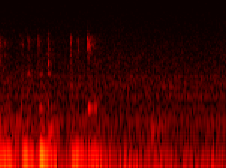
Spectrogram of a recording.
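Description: Computer keyboard typing, a short burst of clustered key clicks near the start with a few more strokes just after, then quiet room tone; no talking.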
